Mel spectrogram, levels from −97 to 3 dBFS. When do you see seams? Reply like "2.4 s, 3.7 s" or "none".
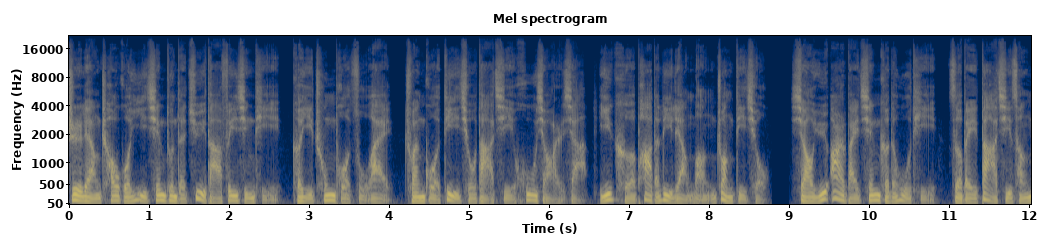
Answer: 6.6 s, 8.9 s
